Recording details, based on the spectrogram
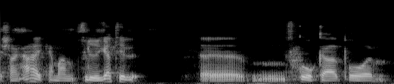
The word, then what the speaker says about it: Fukuoka: Vi fortsätter till Fukuoka, om jag uttalat det rätt. – Fukuoka. Ja.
